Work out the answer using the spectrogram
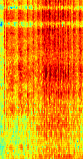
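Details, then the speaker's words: Isuzu D-Max with fault codes for EGR closed-position performance and camshaft position: the starter churns steadily but the engine never fires, and the scan tool shows no engine speed; crank no start, cause unconfirmed. "Car, no start. No engine speed. Even though we're trying to turn the key and you see the tachometer is at the rising there a slight little bit."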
